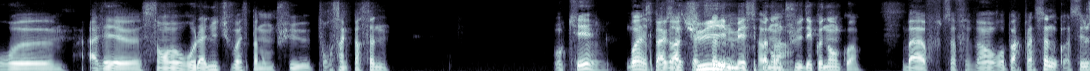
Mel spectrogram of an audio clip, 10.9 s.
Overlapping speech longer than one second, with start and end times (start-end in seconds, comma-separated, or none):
6.4-8.0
